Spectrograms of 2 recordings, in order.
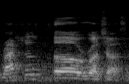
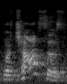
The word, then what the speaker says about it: Rakshasas: fighting with the werewolves and how do you pronounce the other set of monsters? Rakshasas.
